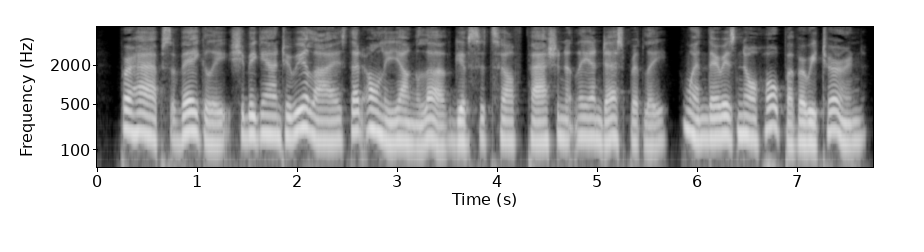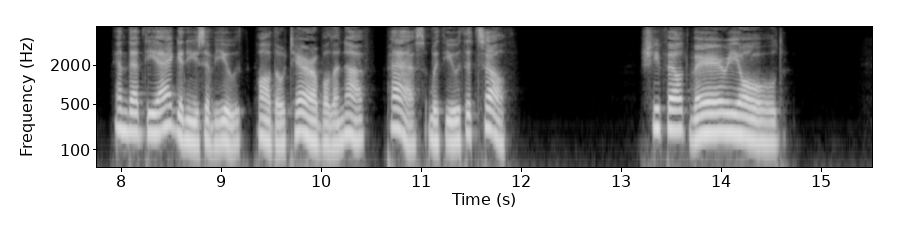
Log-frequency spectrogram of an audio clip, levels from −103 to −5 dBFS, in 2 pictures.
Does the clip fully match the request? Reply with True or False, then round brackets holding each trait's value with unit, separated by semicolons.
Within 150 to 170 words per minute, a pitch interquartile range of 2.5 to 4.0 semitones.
False (155 wpm; 5.1 semitones)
